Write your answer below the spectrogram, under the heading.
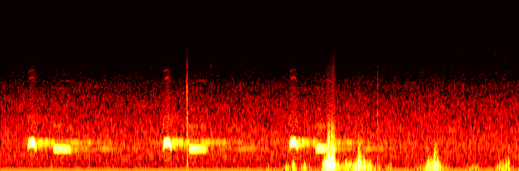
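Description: A common cuckoo gives three clear two-note 'cu-coo' calls, the second note lower, about every two seconds, with low thumps and rumbles late on.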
